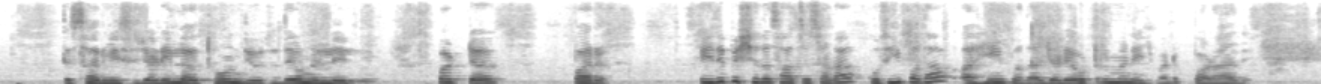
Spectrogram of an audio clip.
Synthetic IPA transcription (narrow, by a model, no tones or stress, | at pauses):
t̪eːsəɾʋiːsd͡ʒeːɽiːləɡt̪ɦõːnd̪iːot̪ʰːd̪eːʊneleːleːpəʈ | pəɾ | ɪd̪eːpɪtʃʰeːd̪aːsət͡ʃsaɽaːkʊsiːpət̪aːəɦĩːpət̪aːd͡ʒeːɽeːoːʈəɾmɛːneːd͡ʒmɛ̃ːɳʈpəɽaːd̪eː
